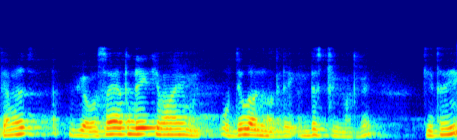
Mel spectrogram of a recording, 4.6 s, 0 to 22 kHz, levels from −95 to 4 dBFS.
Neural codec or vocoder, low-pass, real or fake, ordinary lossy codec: autoencoder, 48 kHz, 32 numbers a frame, DAC-VAE, trained on Japanese speech; 5.4 kHz; fake; none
